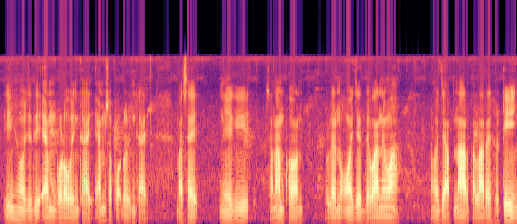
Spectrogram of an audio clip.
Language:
Santali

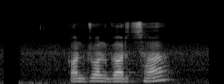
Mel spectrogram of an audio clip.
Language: Nepali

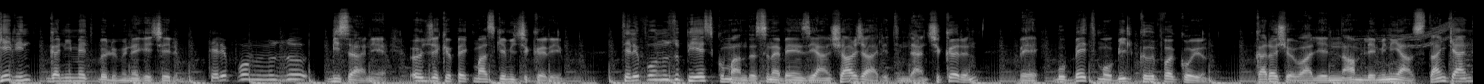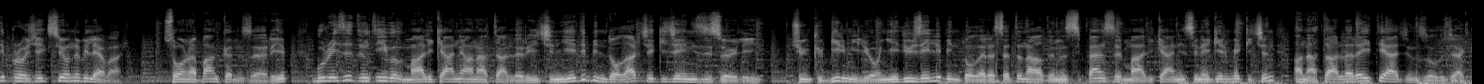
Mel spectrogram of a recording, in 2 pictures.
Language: Turkish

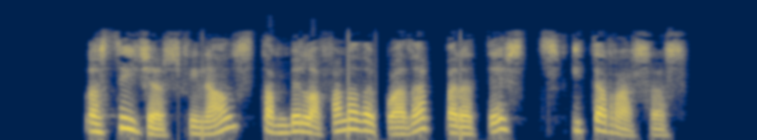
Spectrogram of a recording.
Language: Catalan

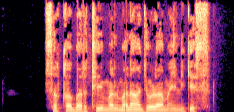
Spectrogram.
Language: Gawri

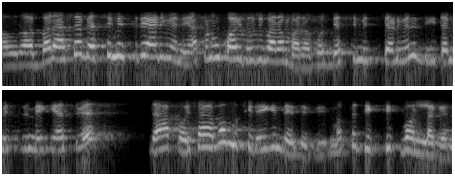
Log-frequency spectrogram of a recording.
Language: Odia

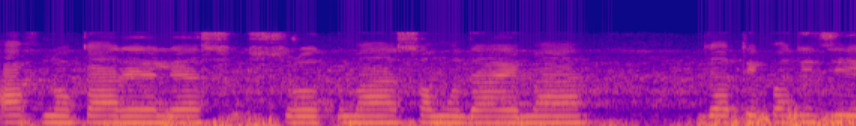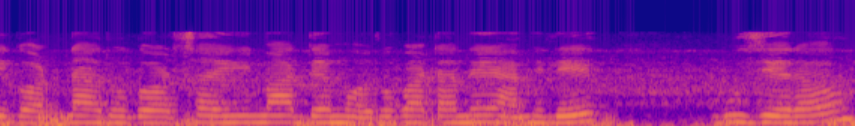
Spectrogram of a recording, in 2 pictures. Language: Nepali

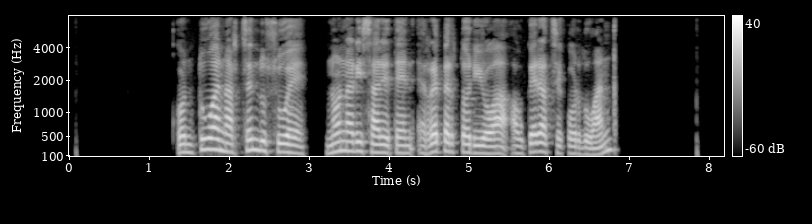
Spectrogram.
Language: Basque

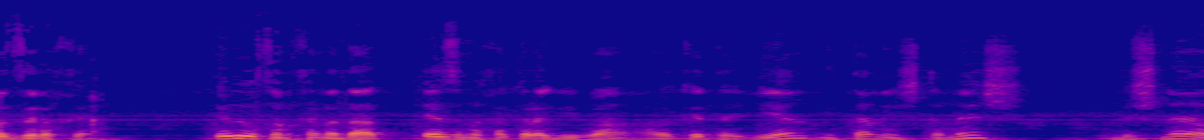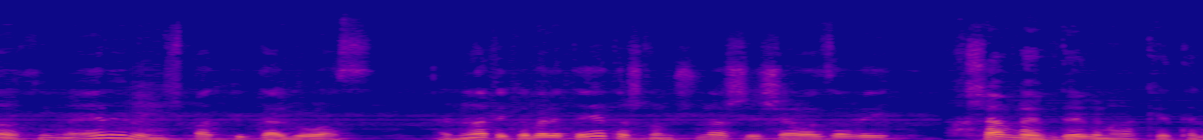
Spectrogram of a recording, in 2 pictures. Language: Hebrew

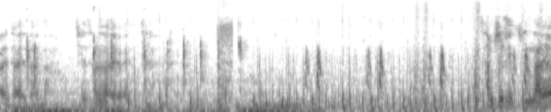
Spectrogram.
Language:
Korean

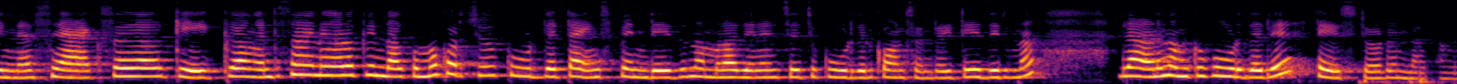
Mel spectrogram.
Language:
Malayalam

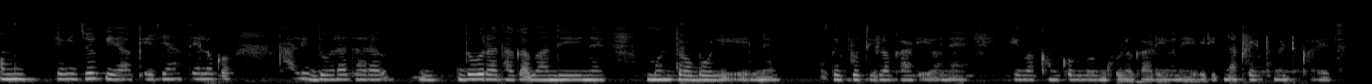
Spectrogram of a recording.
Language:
Gujarati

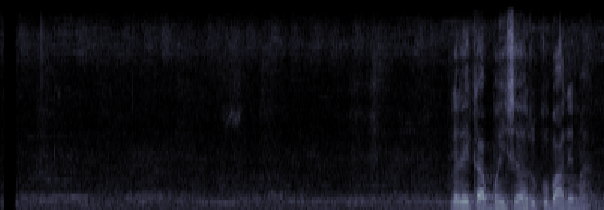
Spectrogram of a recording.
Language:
Nepali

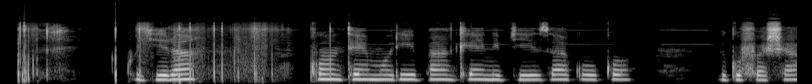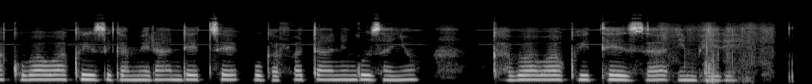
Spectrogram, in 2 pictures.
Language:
Kinyarwanda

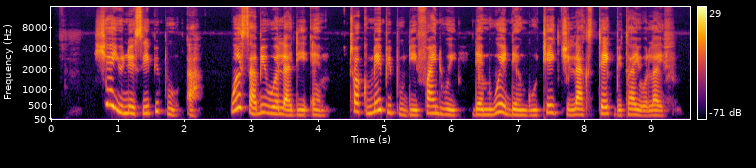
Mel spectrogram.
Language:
Nigerian Pidgin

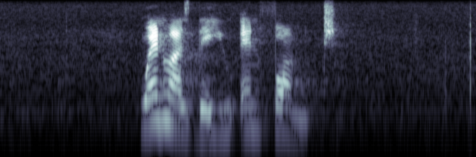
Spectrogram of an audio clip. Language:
South Ndebele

